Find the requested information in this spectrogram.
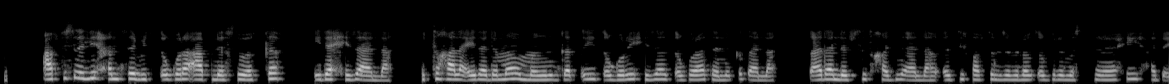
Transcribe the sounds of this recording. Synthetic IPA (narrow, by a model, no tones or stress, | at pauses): ʔaβt̪ʰisɨliħant̪sɐbet̪ʰt͡sʼɐɡuɾaʔaβnɐfsiwɔkʰːɐf | ʔid̪aħizaːlːa | bɨt̪ʰɐxalaʔid̪ad̪ɨmːamɐŋɡat͡sʼit͡sʼɐɡuɾiħizat͡sʼɐɡuɾat̪ʰɐnɨkʼːɨt͡sʼalːa | t͡sʼaʕd̪alɨβsit̪ʰɐ̥xadɲaalːaʔɨt̪ʰikʰaβt̪ʰo̞mzɐβɐlawt͡sʼɐɡuɾimɐsɾħiħad̪ɐj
